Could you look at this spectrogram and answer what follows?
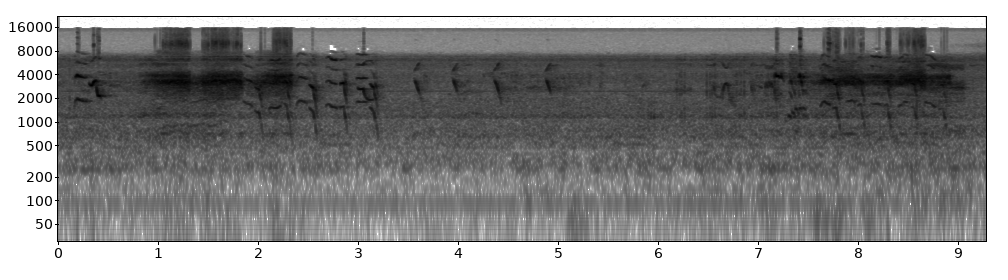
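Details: A myna gives a loud, harsh rasping squawk, followed by a string of quick downslurred whistles and chattering notes, and another rasping squawk at the close.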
